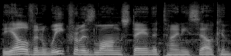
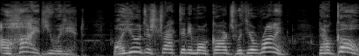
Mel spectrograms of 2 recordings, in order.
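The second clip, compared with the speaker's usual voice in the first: very high, urgent hiss; 9 semitones higher than usual. Narrating a story, reading the Elven's line to you; hissing. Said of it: "he hisses".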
